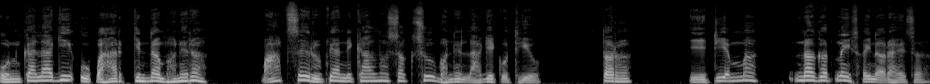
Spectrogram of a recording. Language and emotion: Nepali, sad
